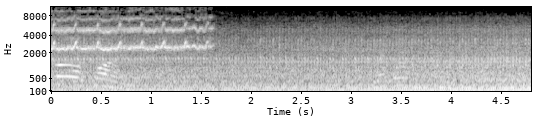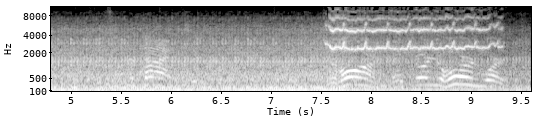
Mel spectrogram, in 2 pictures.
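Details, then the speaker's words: Kubota broom tractor diesel idling during a pre-trip inspection: a high, warbling belt or pulley squeal comes and goes over the steady idle; the pulley that keeps stopping is the bad one, noted for repair. "You can hear now that it's going, it's got a belt or a pulley squealing. So, you can put that on clue."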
